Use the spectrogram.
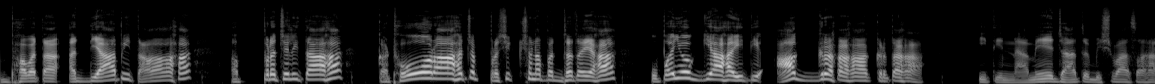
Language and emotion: Sanskrit, disgusted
